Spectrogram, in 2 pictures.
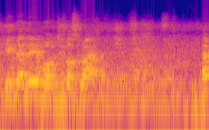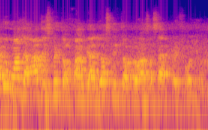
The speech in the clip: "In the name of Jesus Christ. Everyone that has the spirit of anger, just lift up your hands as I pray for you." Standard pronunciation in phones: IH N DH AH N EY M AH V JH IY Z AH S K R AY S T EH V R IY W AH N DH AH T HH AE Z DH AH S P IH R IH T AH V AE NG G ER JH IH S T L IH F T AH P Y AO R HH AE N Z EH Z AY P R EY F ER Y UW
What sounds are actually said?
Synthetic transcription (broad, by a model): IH N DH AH N EY M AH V JH IY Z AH S K R AY S T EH V R IY W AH N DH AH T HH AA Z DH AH S P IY R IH T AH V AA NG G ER JH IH S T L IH T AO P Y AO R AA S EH S AY P R EY F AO Y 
